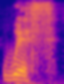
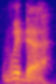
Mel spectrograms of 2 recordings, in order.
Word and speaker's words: with: All right, and your last word, okay, is the word with. Right here, you said widda. Okay, give me a th with an orchard.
